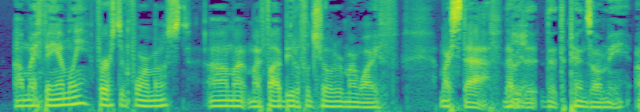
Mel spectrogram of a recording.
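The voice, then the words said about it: Choked up, emotional voice. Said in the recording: “It's an emotional space for me. As you can see, I get a little choked up anytime I talk about it”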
